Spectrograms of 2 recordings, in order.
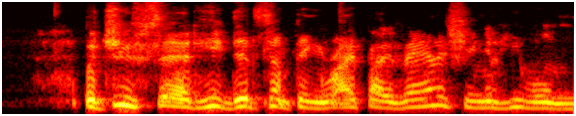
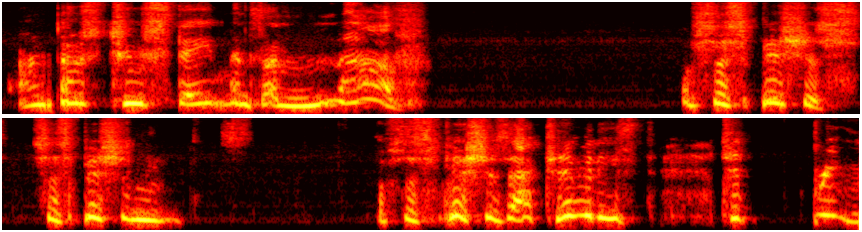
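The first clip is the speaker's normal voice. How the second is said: stumbling over words in real frustration; getting upset; 11 semitones higher than usual. Real, not acted. Vlogger to police, upset and pleading about suspicious statements. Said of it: "I'm getting upset over this again".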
